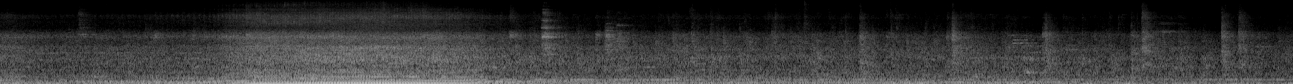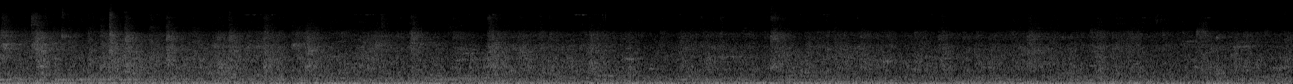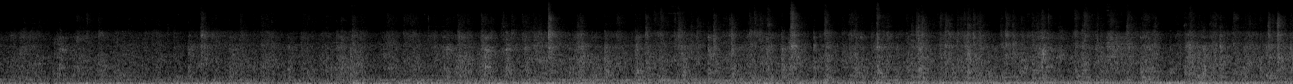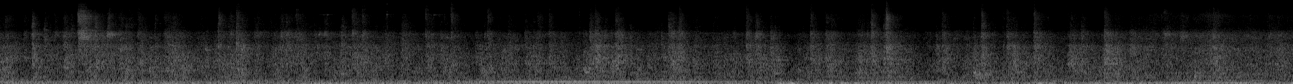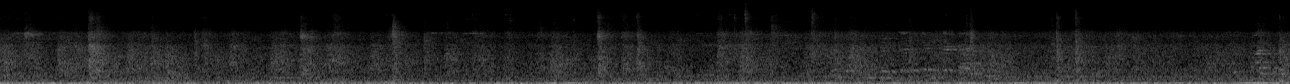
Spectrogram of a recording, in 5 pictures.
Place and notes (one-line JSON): {"title": "新樂集中商場, Yancheng Dist., Kaohsiung City - Old shopping street", "date": "2018-05-09 09:02:00", "description": "Walking in the alley, Old shopping street, Traffic sound, Rain sound", "latitude": "22.63", "longitude": "120.28", "altitude": "9", "timezone": "Asia/Taipei"}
